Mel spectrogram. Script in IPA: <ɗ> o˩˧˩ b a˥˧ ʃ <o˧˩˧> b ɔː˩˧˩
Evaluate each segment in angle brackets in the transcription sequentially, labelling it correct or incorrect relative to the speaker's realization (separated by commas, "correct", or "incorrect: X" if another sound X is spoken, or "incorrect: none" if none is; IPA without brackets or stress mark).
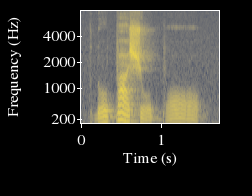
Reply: correct, correct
